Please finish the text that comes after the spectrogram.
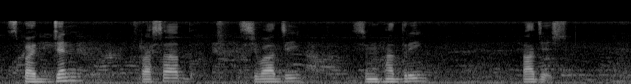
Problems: constant background noise, background conversations at intervals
